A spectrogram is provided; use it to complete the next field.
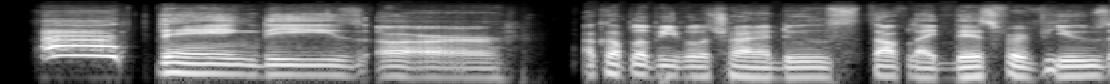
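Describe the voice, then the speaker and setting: An unremarkable speaking voice comes through at a fairly slow pace in a dry, close sound with no echo. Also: man. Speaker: reaction video host. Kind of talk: casual reaction commentary.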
